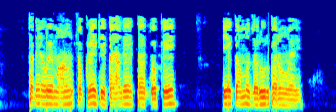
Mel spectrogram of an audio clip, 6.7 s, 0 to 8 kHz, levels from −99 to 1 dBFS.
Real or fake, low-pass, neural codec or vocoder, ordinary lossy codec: fake; 7.2 kHz; vocoder, 44.1 kHz, 128 mel bands, Pupu-Vocoder; MP3, 24 kbps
